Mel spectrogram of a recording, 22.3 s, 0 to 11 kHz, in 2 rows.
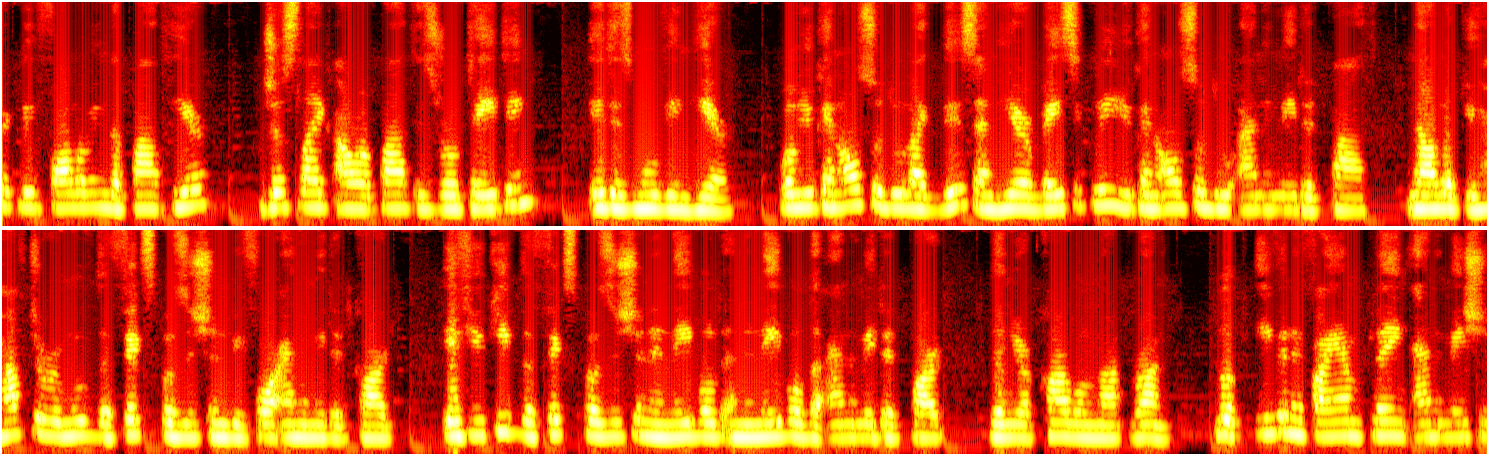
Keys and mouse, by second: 1.1 click, 2.8 click, 4.7 shift+drag, 10.6 click, 16.8 space, 18.7 space, 21.2 click.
